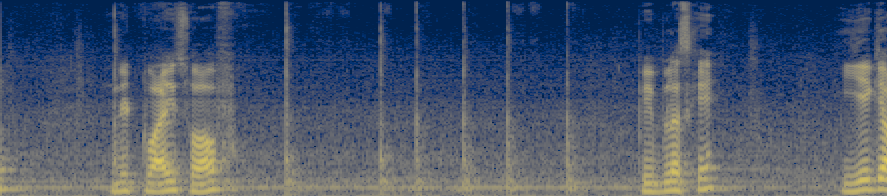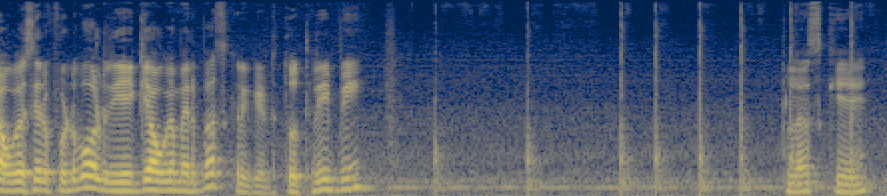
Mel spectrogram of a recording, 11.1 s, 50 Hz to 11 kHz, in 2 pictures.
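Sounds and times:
marker pen writing on whiteboard: 0.7s - 3.8s, 7.9s - 11.0s.

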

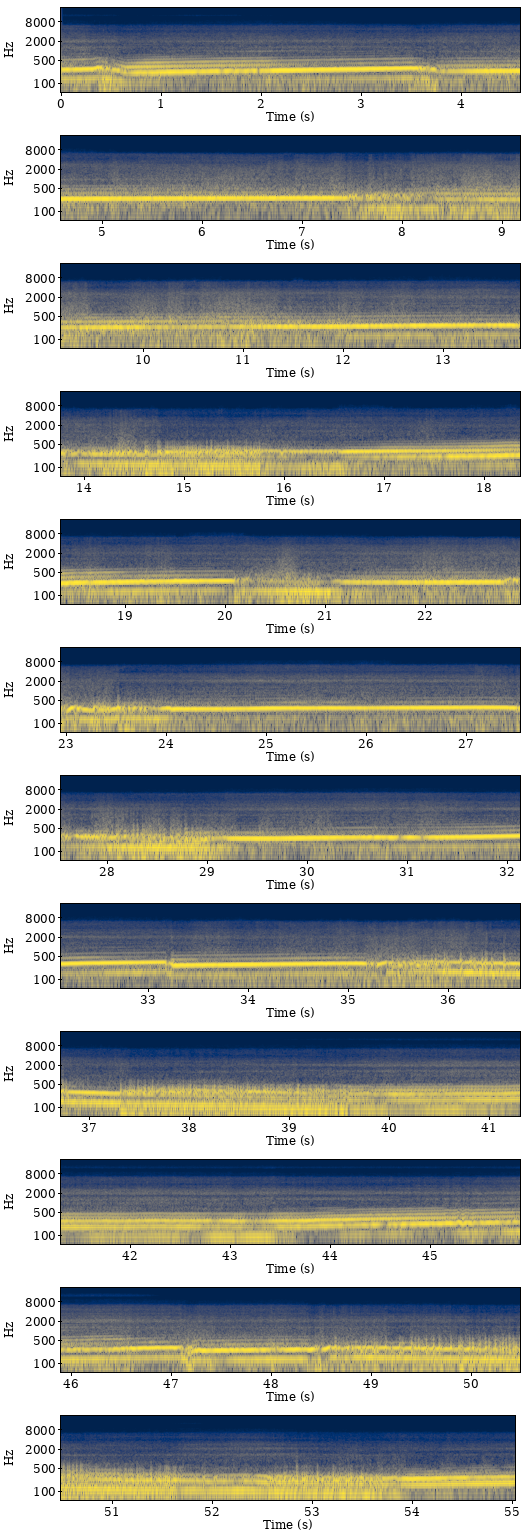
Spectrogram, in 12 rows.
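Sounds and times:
motorcycle engine revving: 0.0s - 55.0s
wind rush: 0.0s - 55.0s.

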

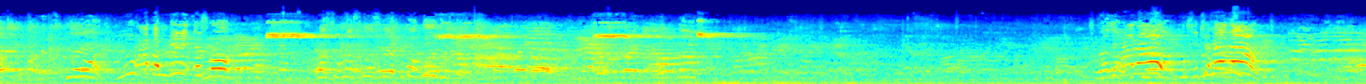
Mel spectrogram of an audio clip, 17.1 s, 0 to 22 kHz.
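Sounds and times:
referee whistle blasts: 3.3s - 4.2s, 5.4s - 6.4s, 7.4s - 9.4s.

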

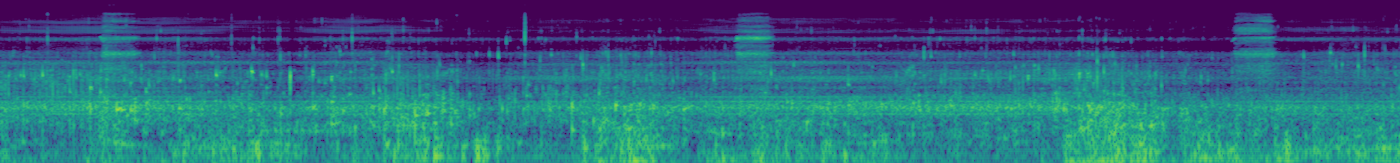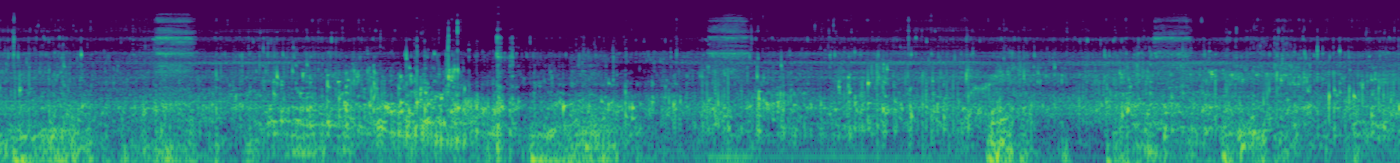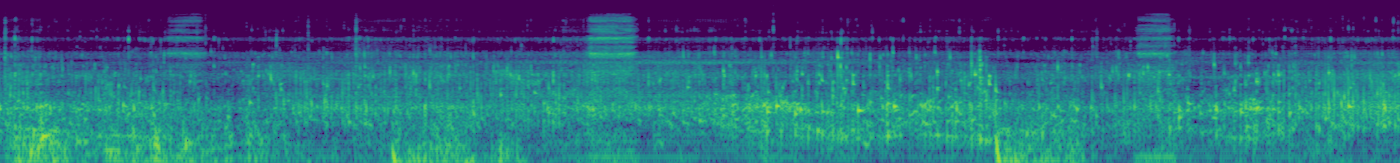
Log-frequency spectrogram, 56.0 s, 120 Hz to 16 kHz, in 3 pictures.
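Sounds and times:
exhaled bubbles gurgling: 0.0s - 56.0s
regulator inhalation hiss: 0.7s - 2.0s, 9.5s - 10.6s, 16.4s - 17.1s, 20.7s - 21.4s, 28.1s - 28.8s, 34.0s - 34.7s, 39.6s - 40.2s, 45.1s - 46.0s, 52.4s - 53.1s.

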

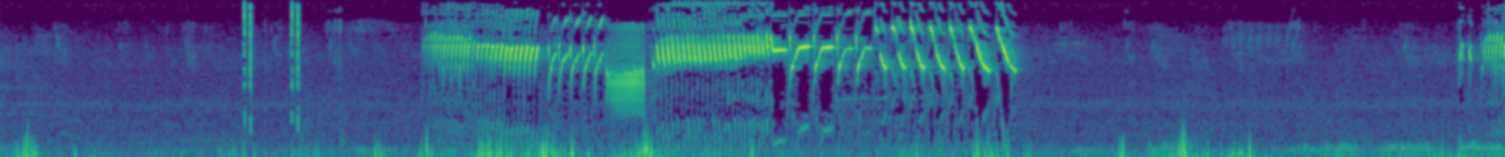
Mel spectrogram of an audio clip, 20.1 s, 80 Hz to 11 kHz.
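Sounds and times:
canary singing: 5.6s - 13.7s, 19.4s - 20.0s.

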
